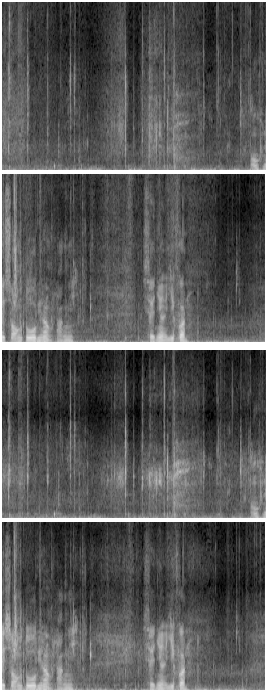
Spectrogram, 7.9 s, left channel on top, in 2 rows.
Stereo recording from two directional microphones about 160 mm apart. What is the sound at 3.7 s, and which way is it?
Speech, 15° left (ahead or behind).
